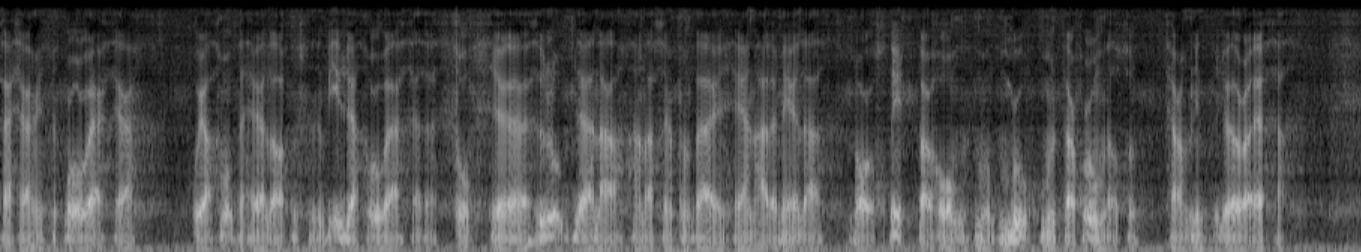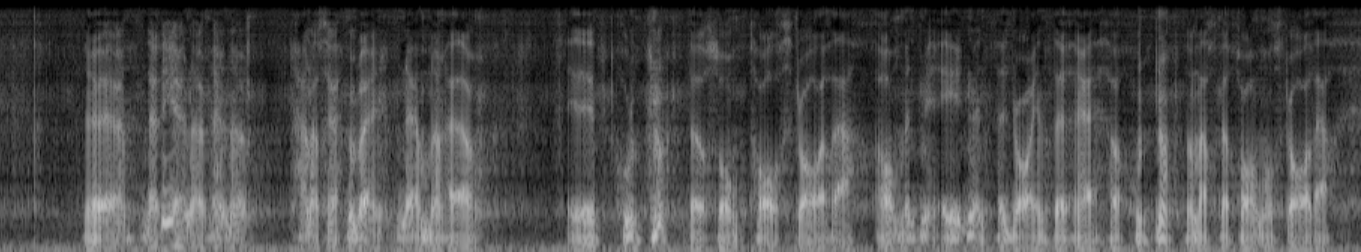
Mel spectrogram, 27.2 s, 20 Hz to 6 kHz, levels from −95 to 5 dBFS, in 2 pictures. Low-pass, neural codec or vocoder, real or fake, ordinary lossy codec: 5.4 kHz; autoencoder, 22.05 kHz, a latent of 192 numbers a frame, VITS, trained on many speakers; fake; none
